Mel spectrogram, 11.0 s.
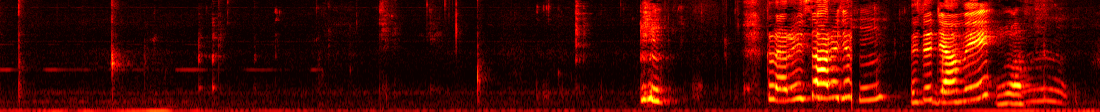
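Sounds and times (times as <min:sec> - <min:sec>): children chewing: 0:01.4 - 0:07.6
mouth clicks and smacks: 0:03.5 - 0:05.9.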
